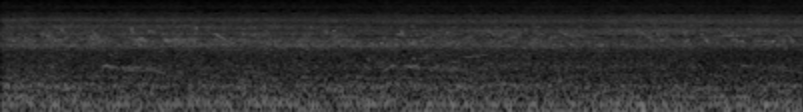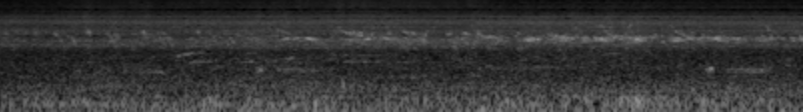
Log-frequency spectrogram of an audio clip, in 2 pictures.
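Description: Many small birds chirping over a steady low outdoor rumble, the chirping busier in the second half.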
